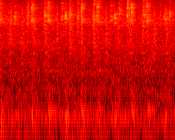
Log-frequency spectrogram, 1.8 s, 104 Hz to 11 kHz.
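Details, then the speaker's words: Jaguar Mk2 (budget build), first start in years with automatic enrichment device removed: even, steady idle with a smooth low beat, no knocks or misses; normal idle. "Okay, let's see if she'll pop. Okay, she's a runner. I hope that keeps the Mark II guys happy."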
